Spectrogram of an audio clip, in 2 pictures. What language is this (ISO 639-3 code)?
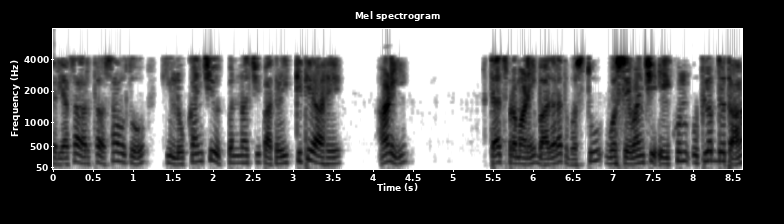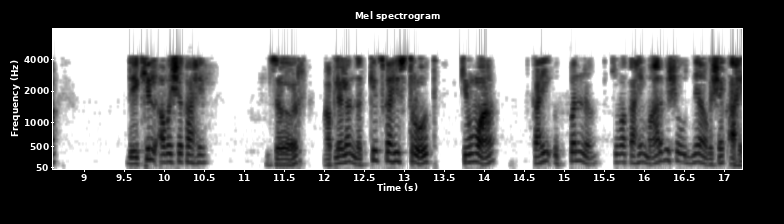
mar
